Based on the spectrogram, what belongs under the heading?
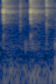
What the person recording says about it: you can hear the little ball in there helps shake up the color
